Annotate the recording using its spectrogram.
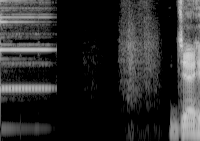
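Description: A bell-like chime sound effect rings with several steady tones, fading out about half a second in. A man starts speaking near the end.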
